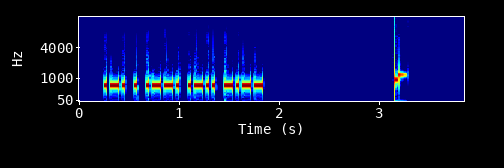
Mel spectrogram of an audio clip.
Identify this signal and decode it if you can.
Morse code, heard as a keyed tone, about 40 wpm, 700 Hz. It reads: REPLY
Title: Five Letter Words - 40wpm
